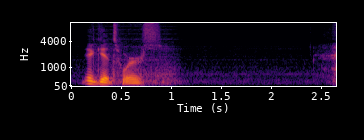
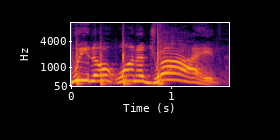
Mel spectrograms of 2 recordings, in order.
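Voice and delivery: higher, sneering mock voice of opponents; mocking quote; 7 semitones higher than usual. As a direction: put words in their mouths with scorn. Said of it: "They're saying".

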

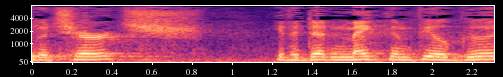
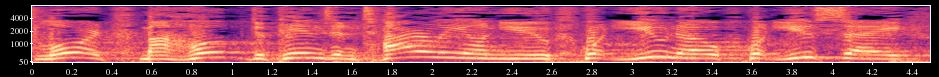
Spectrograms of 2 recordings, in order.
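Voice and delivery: raised, fervent appeal; earnest cry of reliance; throwing himself on Christ; 6 semitones higher than usual. Acted. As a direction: plead with total dependence, pitched up. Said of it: "Peter here throws himself on Christ".

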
